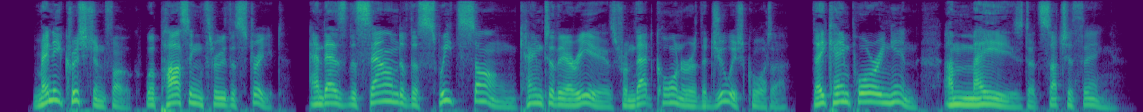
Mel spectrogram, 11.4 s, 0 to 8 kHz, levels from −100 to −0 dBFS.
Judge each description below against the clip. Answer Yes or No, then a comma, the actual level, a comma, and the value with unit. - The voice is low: Yes, low, 130 Hz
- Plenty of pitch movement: Yes, wide, 7.4 semitones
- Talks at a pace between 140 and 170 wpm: No, average, 190 wpm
